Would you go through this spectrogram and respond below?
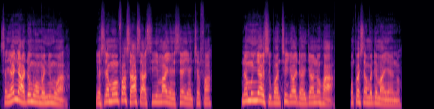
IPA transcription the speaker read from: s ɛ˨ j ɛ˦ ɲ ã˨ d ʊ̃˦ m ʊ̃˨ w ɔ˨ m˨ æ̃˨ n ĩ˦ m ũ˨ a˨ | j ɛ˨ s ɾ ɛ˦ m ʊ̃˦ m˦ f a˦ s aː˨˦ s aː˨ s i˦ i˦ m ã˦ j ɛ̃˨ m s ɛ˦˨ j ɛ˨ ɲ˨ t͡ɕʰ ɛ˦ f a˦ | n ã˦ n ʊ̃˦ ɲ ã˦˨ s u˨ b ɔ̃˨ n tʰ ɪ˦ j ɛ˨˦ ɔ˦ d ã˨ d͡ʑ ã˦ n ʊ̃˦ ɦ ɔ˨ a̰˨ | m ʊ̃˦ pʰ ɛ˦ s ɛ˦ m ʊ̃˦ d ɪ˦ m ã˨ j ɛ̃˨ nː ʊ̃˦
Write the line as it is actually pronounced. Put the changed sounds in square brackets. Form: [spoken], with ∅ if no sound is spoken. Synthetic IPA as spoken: s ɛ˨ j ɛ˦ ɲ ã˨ d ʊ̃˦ m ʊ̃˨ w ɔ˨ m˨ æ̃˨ n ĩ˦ m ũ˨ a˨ | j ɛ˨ s ɾ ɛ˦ m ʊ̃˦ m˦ f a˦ s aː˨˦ s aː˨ s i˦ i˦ m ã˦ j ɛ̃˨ [n] s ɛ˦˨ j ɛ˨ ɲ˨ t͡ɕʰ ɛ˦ f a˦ | n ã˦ [m] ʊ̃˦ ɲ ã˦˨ s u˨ b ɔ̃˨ n tʰ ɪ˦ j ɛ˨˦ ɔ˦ d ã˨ d͡ʑ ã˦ n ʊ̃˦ ɦ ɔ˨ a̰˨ | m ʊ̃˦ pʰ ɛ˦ s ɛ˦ m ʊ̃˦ d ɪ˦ m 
